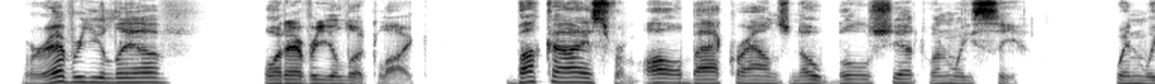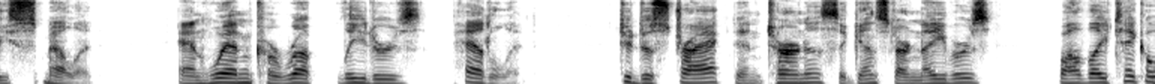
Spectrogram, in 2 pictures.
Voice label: Ad; Oh No You Dont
